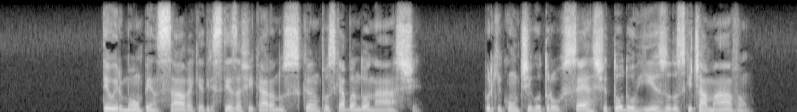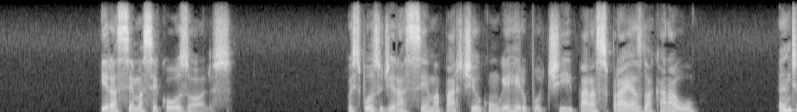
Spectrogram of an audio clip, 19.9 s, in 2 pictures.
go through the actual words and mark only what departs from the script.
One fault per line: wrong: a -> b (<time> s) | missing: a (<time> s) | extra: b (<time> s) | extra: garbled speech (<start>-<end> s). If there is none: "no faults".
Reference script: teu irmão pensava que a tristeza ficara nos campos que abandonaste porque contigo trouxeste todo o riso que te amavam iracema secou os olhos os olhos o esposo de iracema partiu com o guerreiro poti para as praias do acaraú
extra: dos (8.4 s)
missing: os olhos (12.9 s)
